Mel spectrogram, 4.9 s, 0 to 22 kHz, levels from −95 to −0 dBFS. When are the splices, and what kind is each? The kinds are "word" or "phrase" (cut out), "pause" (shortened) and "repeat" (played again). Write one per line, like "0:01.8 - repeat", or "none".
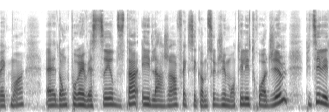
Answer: none

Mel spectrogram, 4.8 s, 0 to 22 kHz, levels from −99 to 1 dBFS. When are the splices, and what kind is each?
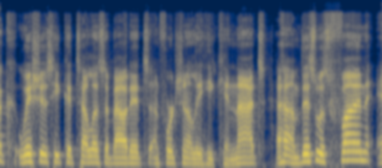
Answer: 0:03.4 - pause

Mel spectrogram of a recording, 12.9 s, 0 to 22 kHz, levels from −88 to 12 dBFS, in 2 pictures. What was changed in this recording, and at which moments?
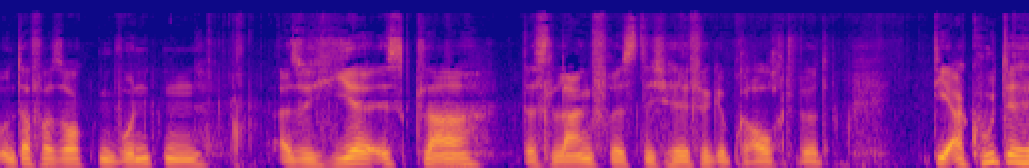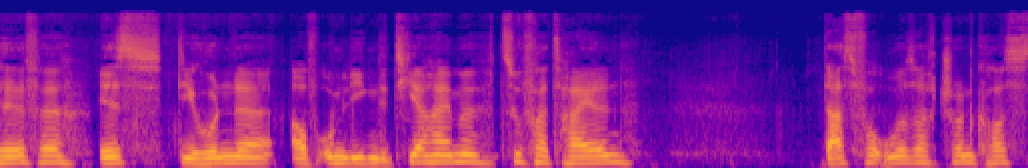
0:01.6 - pause
0:02.6 - word
0:07.0 - pause

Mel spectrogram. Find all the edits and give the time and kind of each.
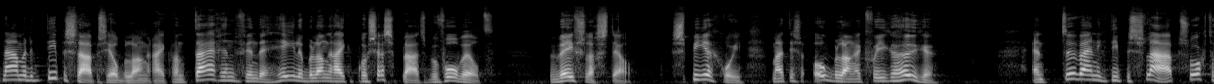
none

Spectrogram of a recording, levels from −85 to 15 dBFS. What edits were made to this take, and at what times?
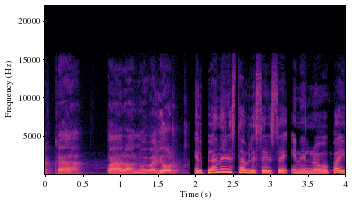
0:01.9 - pause

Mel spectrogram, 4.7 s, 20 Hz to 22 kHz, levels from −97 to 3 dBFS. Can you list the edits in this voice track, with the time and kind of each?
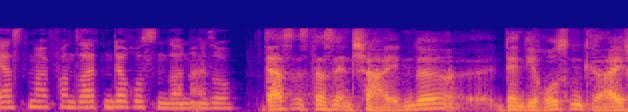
0:01.8 - pause

